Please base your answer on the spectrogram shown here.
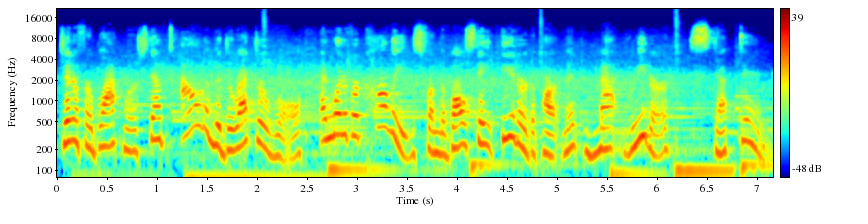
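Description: A woman's voice: on the high side, big pitch swings, a little fast, few pauses, over music, low-quality recording. A woman reading scripted narration as the narrator of a radio retrospective.

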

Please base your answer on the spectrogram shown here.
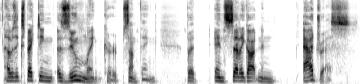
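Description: A woman with a lowish voice, recorded very dry. She is a podcast producer acting out a comic story, stammering and pressing her point haltingly. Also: creaky, darkish tone, no room sound. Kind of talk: scripted comic storytelling, acted as if real.

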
